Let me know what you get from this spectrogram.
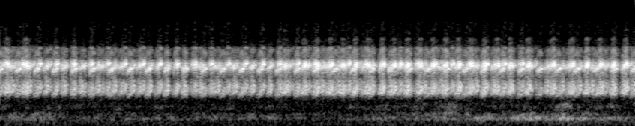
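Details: Forest pond at night in North-East Italy, mid-April: tree frogs croaking in a loud continuous chorus of quick repeated pulses, some low murmuring croaks in the background.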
